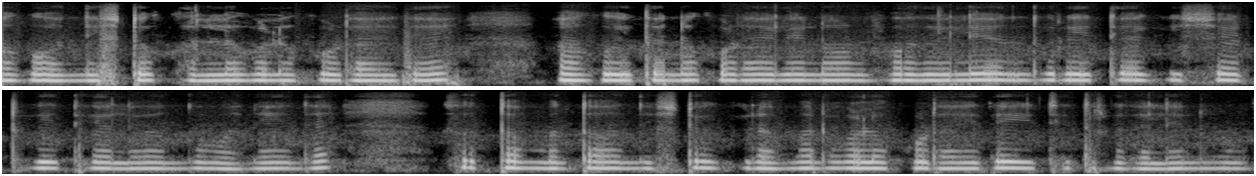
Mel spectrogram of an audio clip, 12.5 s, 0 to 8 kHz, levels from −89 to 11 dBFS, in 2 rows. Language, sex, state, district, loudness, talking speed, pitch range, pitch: Kannada, female, Karnataka, Raichur, -17 LUFS, 135 wpm, 205-220 Hz, 210 Hz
